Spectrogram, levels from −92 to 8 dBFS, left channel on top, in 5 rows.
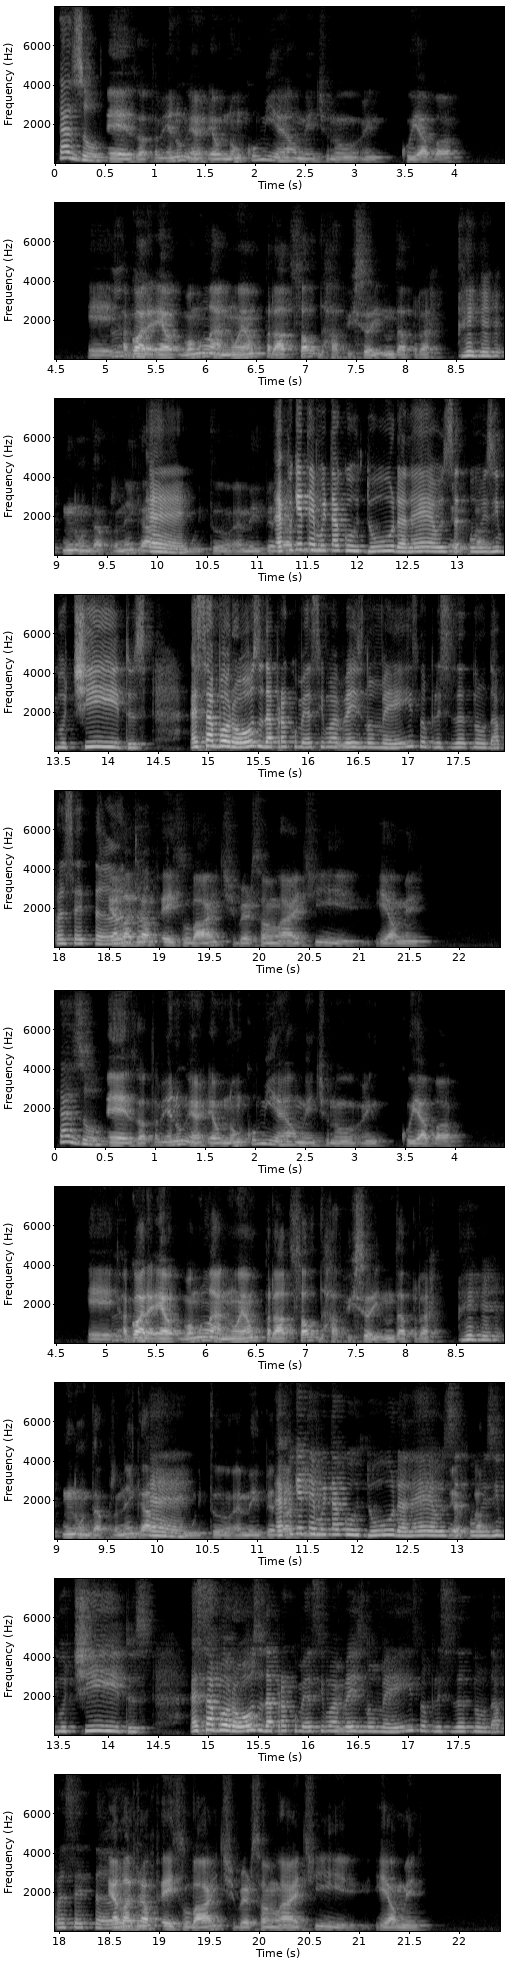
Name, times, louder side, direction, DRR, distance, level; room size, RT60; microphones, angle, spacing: voice 1, 0.0-0.5 5.0-5.4 8.5-9.0 9.9-10.3 11.2-18.9, left 2 dB, 75° left, 11 dB, 1.5 m, -29 dB
voice 2, 0.5-3.2 3.5-4.0 4.8-8.3 9.1-10.0 10.3-11.7 12.9-13.3 16.3-16.4 18.5-21.6, right 1 dB, 35° right, 9 dB, 1.4 m, -32 dB
12.5 x 8.1 x 3.1 m, 0.24 s
head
